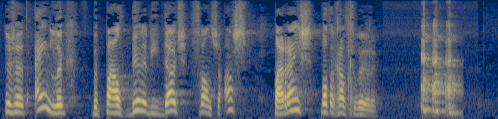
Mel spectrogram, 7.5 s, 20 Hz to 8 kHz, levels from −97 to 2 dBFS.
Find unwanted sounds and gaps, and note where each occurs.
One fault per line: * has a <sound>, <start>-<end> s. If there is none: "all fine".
* has a laugh, 6.3-7.0 s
